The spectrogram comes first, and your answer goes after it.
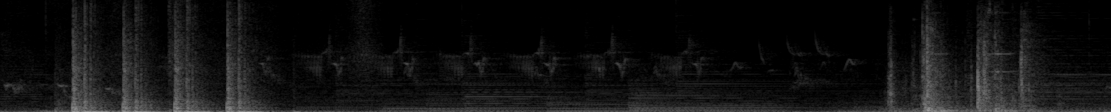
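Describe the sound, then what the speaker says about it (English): Knocking on a house door, three firm thunks close together, then a pause with a soft tonal background before another pair of knocks, close and fairly loud. "He stopped at Tante Odette's house and knocked."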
